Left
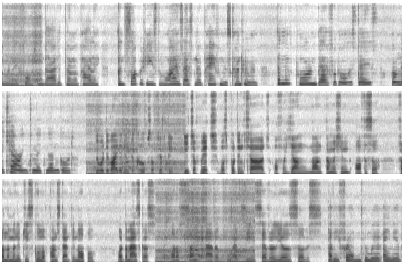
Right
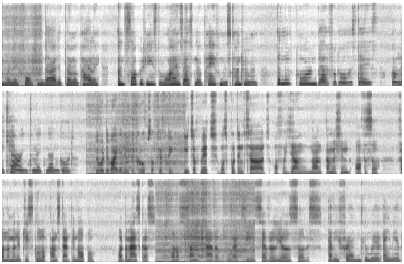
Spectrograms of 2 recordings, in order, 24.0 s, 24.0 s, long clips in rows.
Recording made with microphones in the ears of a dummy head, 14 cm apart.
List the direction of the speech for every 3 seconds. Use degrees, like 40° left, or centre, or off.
40° right, 20° right, centre, 10° left, 10° left, 10° left, 10° left, 10° left.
